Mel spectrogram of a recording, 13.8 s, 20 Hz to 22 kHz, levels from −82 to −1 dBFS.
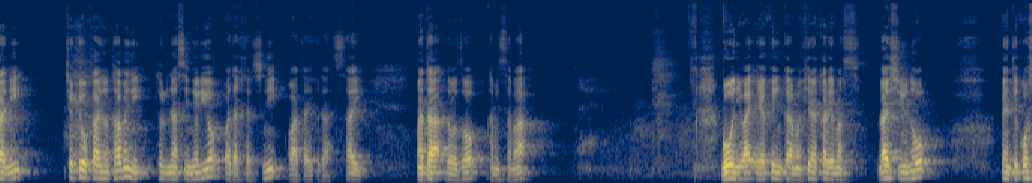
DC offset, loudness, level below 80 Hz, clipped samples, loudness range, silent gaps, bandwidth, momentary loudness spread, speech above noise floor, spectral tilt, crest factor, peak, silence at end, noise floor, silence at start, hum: under 0.1%; -22 LUFS; -82 dBFS; under 0.1%; 7 LU; none; over 20 kHz; 16 LU; 40 dB; -5.5 dB/octave; 22 dB; -2 dBFS; 0 s; -61 dBFS; 0 s; none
